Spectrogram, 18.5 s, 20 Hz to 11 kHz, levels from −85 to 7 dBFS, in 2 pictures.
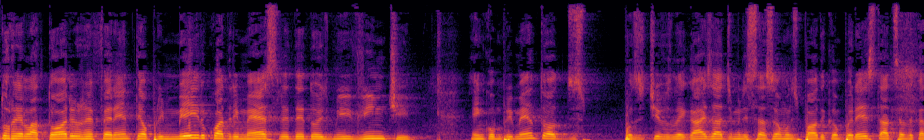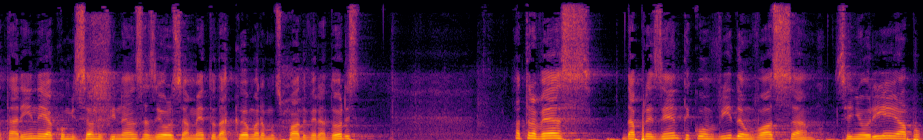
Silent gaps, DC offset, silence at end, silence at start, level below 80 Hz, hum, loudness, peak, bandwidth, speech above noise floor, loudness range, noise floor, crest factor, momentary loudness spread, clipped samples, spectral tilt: none; under 0.1%; 0 s; 0 s; -26 dBFS; none; -18 LUFS; -4 dBFS; 11 kHz; 32 dB; 4 LU; -48 dBFS; 14 dB; 8 LU; under 0.1%; -7 dB/octave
